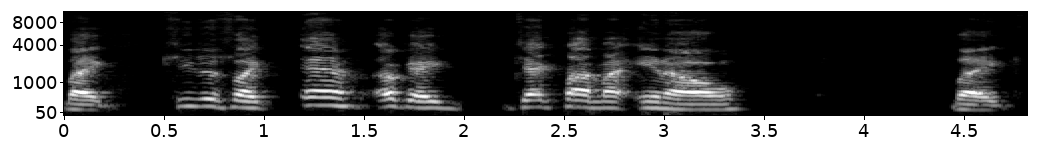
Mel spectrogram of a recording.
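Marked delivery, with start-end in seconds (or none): none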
